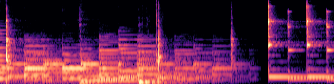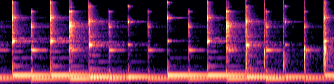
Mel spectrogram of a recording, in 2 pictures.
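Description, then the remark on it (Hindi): A melodic phone ringtone plays loudly as a call comes in, first a dense chiming tune, then after a brief break a brighter repeating electronic melody with a steady rhythm, no voices. “हाँ हम सोचे जितनी देर में फोन आया उतनी देर में हम लिमसी खा लेते हैं अपना.”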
